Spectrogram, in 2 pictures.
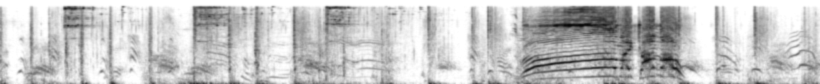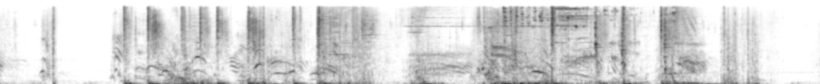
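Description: Heavy punches and kicks thud and crack in quick bursts.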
